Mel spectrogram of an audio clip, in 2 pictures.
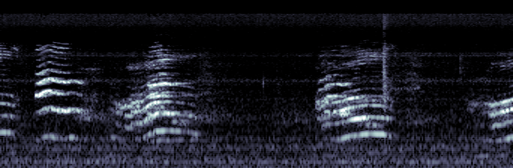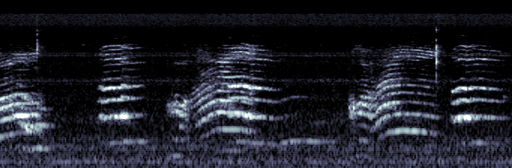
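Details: Traditional Siamese cat meowing: about eight loud, harmonic, wavering meows that bend up and down, some drawn out, coming every one to two seconds, over a steady low indoor hum.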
